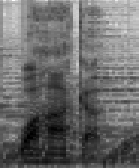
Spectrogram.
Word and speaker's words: Oaxaca: say best mexican state oaxaca solely because once you learn how to pronounce it you feel superior because you're like o-a-x-a-c-a and then someone's like oh it's oaxaca and then you're like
